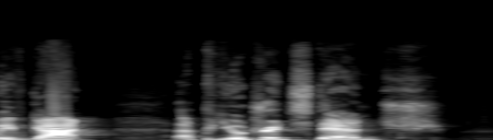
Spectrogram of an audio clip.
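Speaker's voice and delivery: very loud, rough, slow put-on voice, belted out. Impression of Trump deporting him: Trump impression. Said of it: "Impression of Trump deporting him".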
